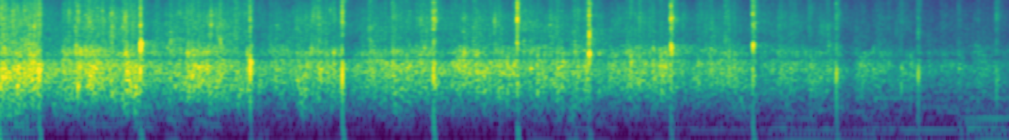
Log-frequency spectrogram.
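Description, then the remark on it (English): A large London Business School audience applauds Mark Rowley steadily, a dense wash of many hands clapping with a few sharper claps standing out, holding fairly even before easing off slightly toward the end. “And with that, I think a huge, huge London Business School round of applause for Mark Rowley.”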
